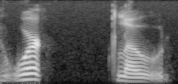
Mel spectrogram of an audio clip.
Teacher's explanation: so you don't release the k the tongue goes up high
